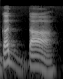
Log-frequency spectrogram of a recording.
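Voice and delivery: गद्दा with the first द halved, held 'gad-daa'; half consonant. Shown as a demonstration. Teacher showing pupils the halved letter, गद्दा as 'gad-daa'. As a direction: close on a half द, then release दा. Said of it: "द आधा हो जाता है".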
